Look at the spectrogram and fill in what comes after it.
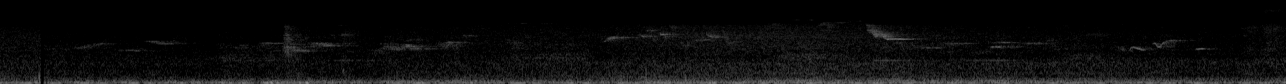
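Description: Small birds chirping in short, scattered high calls over a steady low rumble of outdoor background noise.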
